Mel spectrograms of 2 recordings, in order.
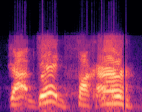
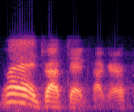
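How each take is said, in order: First: It is said in an angry tone. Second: It is said in a casual tone.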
